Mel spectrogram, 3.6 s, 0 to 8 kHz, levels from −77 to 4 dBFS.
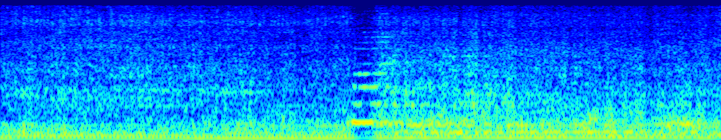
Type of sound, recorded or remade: recorded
